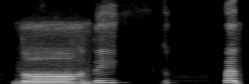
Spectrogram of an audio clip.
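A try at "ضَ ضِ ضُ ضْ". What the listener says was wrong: Nah, masih nyasar ke huruf dal, jadinya do gitu ya.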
